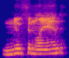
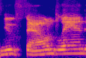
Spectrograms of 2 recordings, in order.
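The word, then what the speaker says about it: Newfoundland: is it Newland yeah here we say like newfinland so it's like sounds like New Finland but it's not it's new found land is technically but yeah New Finland new found land whatever it doesn't matter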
